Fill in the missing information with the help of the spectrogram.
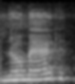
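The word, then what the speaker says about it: NOM4D: to smallscale orbital demonstrations Nom 4D pronounced Nomad aims to test new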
